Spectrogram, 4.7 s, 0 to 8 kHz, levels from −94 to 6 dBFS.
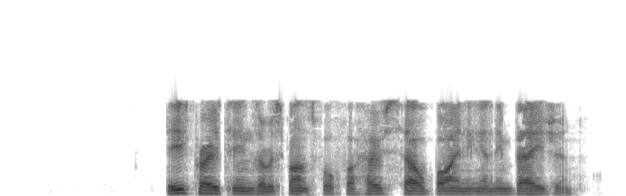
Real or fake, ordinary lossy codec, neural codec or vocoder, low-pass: real; AAC, 16 kbps; none; 7.2 kHz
